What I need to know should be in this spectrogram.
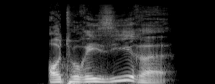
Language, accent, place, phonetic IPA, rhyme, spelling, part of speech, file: German, Germany, Berlin, [aʊ̯toʁiˈziːʁə], -iːʁə, autorisiere, verb, De-autorisiere.ogg
- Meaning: inflection of autorisieren: 1. first-person singular present 2. singular imperative 3. first/third-person singular subjunctive I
